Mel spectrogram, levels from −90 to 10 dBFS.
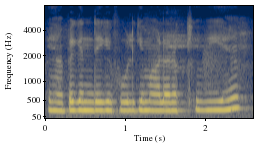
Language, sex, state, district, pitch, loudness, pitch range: Hindi, female, Uttar Pradesh, Shamli, 225 Hz, -14 LUFS, 220-230 Hz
